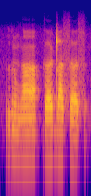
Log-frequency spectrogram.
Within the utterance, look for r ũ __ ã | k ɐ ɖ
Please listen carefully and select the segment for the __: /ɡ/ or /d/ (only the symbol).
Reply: ɡ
